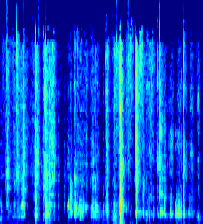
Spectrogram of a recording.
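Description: A small white cardboard box being handled: a scatter of light clicks and taps with brief soft scraping as it is picked up and moved, with one sharper click about halfway through.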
